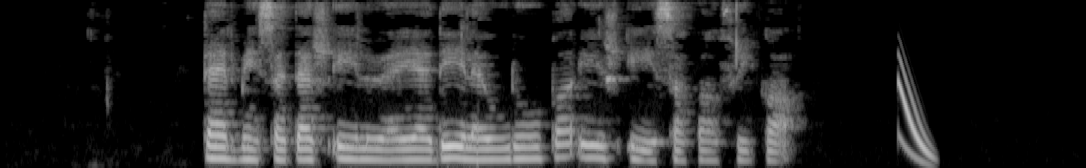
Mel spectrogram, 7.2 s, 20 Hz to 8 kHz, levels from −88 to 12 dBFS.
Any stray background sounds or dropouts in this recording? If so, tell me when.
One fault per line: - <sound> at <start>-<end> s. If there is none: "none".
- chirp at 6.0-6.3 s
